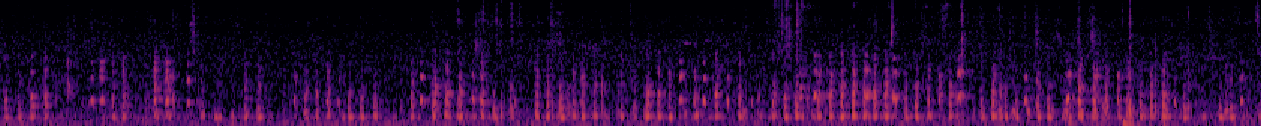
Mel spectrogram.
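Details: Happily squeaking ferret at play gives a dense chuckling chatter, Muckern, of quick low clucks, with sharp high clicks and scuffling from the wrestling scattered through the clip.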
